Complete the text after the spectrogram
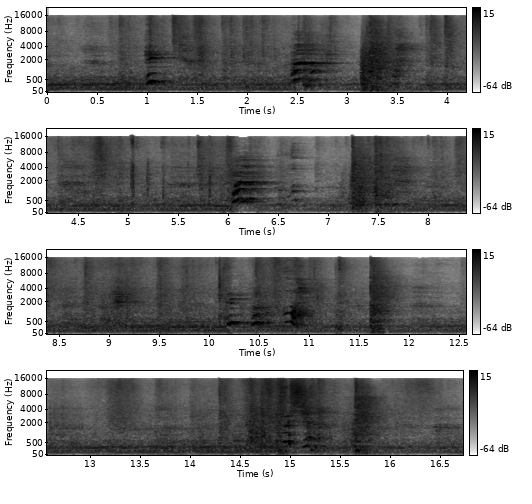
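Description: Martial artists shout sharp cries as they strike.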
